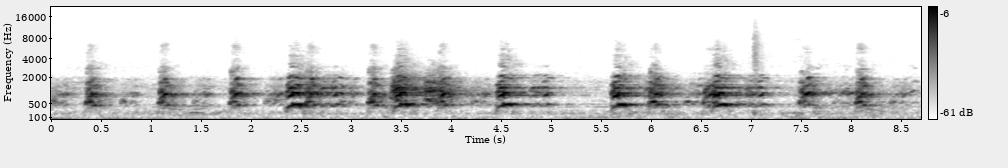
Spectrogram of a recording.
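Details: Chasing a cat from a yard in Bulgaria, a dog barks steadily, roughly one rough, ringing bark per second, with short gaps and a few quick doubled barks.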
